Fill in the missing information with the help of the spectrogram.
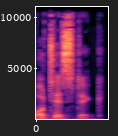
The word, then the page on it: autistic: anglais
